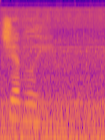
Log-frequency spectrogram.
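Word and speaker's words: Ghibli: hurt my feelings also when you hear Japanese people pronounce jibli it is pronounced jibli always go with the OG Creator pronunciation phy fire says well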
